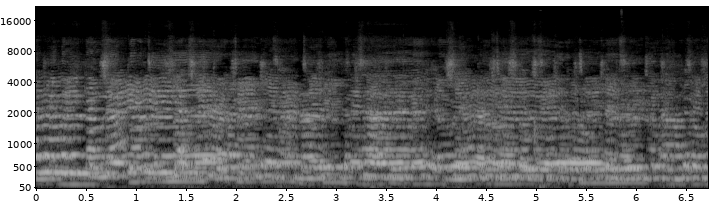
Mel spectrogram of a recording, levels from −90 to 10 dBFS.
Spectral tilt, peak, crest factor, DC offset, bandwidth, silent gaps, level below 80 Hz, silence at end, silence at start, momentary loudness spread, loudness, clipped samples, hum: -3.5 dB/octave; -12 dBFS; 14 dB; under 0.1%; 11.5 kHz; none; -68 dBFS; 0 s; 0 s; 5 LU; -27 LUFS; under 0.1%; none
